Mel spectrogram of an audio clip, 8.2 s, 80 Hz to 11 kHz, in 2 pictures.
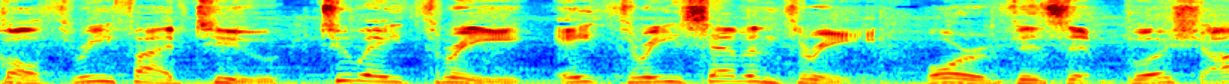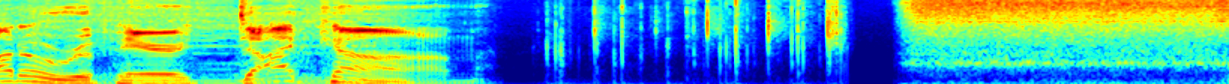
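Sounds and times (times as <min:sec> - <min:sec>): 
speech: 0:00.0 - 0:05.7
aerosol bug spray hissing inside a home: 0:07.1 - 0:08.1.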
